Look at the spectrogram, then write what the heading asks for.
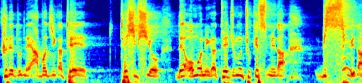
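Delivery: high, tearful, sobbing, pleading tone. Retelling a person begging a stranger to be his father: imitating someone crying. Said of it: "막 울면서".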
